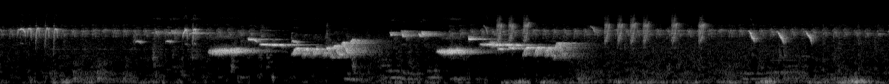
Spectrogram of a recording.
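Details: Konin in a song tutor recording: a varied, rich phrase of loud whistled notes and sliding slurs, mixing high chips with lower fuller whistles in quick succession, over a steady high hum.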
